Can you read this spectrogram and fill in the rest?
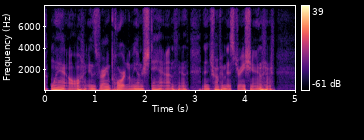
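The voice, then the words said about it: Anxious, fretful imitated voice. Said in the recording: “sounds uh, sort of like uh, he, he's concerned that uh, he, he may have left the gas on in his apartment and he has to run back and check ... my impersonation is pretty close”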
